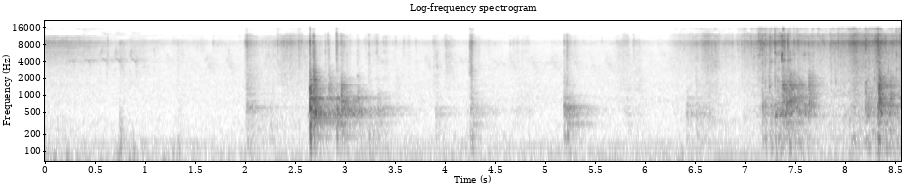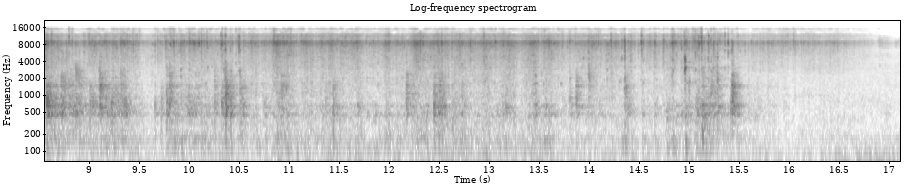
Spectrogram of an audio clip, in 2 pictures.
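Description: Lumpwood charcoal sticks poured from a sack into a sheet-steel mangal grill, clattering against each other and the metal for about eight seconds. Before that there is one loud knock and a few lighter knocks.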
